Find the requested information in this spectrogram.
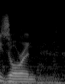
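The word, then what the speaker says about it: Zohran: Pronounce Zoran's name right, bro? Zoran? Zoran? Can we say Zoran? I say Zoran. Zoran.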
